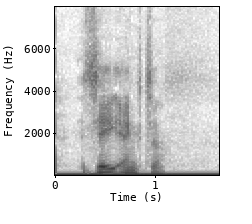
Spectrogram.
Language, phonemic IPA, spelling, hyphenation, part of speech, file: Dutch, /ˈzeːˌɛŋ.tə/, zee-engte, zee-eng‧te, noun, Nl-zee-engte.ogg
- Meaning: narrow strait or channel, a narrow sea passage enclosed by land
